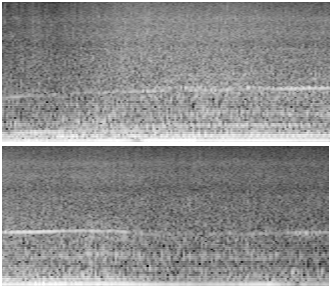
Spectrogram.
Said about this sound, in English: He started the outboard, released the mooring, and disappeared. Yeehaw. Into the misty dark.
